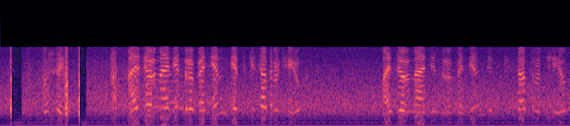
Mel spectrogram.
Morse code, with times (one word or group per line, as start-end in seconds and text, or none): none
